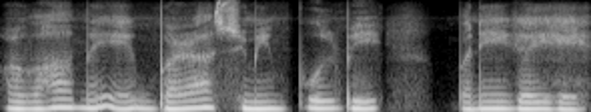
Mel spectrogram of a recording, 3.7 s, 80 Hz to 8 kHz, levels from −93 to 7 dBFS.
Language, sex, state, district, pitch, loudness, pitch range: Hindi, female, Arunachal Pradesh, Papum Pare, 185 Hz, -14 LUFS, 180-195 Hz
